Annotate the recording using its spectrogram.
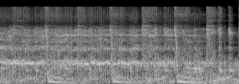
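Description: Loud electronic dance music played through a tall stack of DJ loudspeaker boxes: a sustained high synth tone, drifting slightly down in pitch, held over a repeating bass beat of falling-pitch kicks.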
